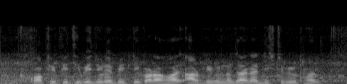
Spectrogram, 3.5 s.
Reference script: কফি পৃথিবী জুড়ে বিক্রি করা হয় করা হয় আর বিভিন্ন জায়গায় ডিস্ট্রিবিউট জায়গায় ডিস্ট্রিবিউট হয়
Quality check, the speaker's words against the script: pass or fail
fail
